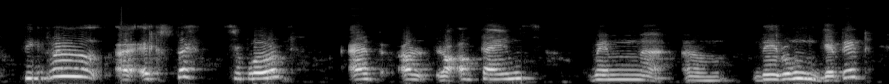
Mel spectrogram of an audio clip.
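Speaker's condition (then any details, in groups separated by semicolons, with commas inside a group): Cerebral palsy; mild speech problem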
